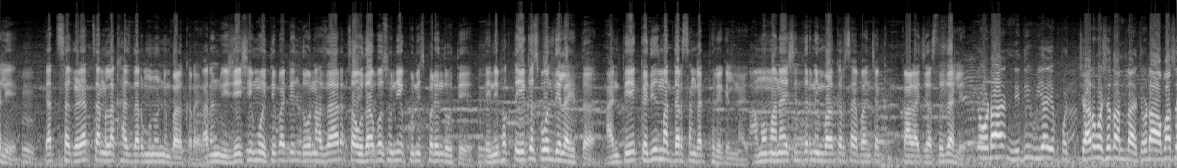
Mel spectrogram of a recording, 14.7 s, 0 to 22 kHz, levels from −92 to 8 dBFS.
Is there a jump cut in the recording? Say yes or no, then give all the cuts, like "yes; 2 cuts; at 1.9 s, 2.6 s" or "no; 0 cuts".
yes; 6 cuts; at 2.5 s, 4.3 s, 6.0 s, 7.5 s, 9.4 s, 12.2 s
